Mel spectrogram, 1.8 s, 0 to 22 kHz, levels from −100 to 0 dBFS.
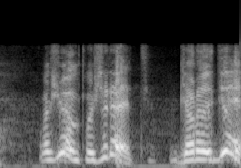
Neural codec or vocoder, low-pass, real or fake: codec, 44.1 kHz, 2.6 kbps, SNAC; 7.2 kHz; fake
